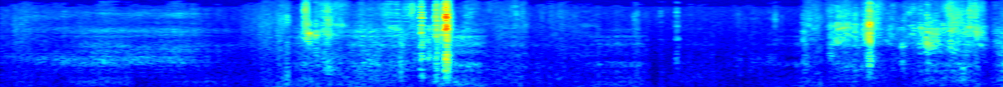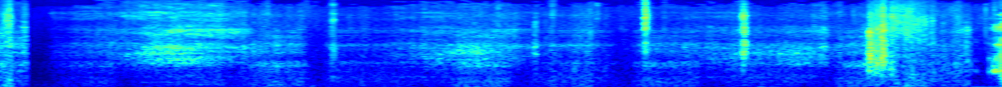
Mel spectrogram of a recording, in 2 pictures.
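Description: Scalpel blade drawn along a steel rule, slicing sticky-backed abrasive sharpening sheets into strips on a cutting mat: a series of faint scratchy strokes, with a sharper click about two seconds in.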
